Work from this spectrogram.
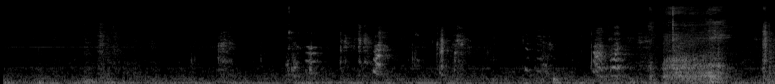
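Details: Indoor Maine Coon cats (Felis catus) chirp, meow and hiss in short bursts after spotting an insect, competing to catch a fly.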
